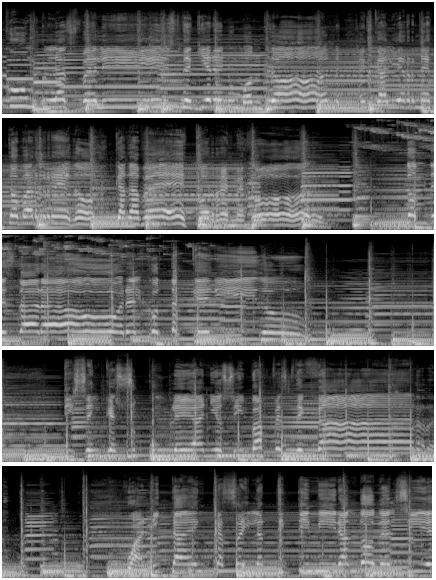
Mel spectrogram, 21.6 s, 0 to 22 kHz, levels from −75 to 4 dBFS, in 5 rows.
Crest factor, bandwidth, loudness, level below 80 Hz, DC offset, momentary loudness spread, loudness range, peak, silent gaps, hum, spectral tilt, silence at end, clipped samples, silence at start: 14 dB; over 20 kHz; -15 LUFS; -38 dBFS; under 0.1%; 4 LU; 2 LU; -2 dBFS; none; none; -4.5 dB/octave; 0 s; under 0.1%; 0 s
